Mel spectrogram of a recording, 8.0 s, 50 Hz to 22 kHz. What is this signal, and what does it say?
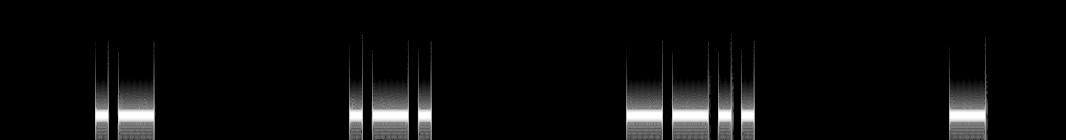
Morse code, heard as a keyed tone, about 14 wpm, spaced as for 5 wpm, 680 Hz. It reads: ARZT
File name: Morsekurs / Witze / Witz 27. Januar 2026 25 F70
